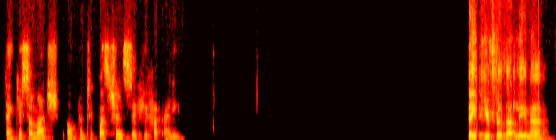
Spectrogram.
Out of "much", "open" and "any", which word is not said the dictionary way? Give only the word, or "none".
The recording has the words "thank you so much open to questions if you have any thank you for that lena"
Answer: any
